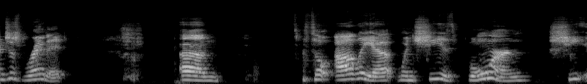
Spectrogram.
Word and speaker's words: Alia: that's it yeah Aaliyah so when Alia that Alia that's how you say it yeah I'm used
